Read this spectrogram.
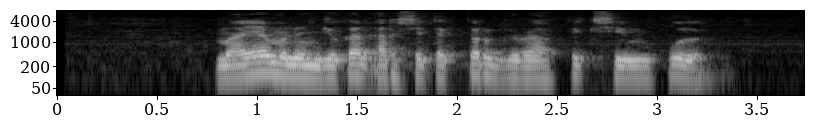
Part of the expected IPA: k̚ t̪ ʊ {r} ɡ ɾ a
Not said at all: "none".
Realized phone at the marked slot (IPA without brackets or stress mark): r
